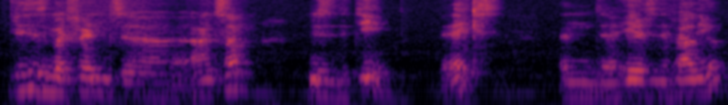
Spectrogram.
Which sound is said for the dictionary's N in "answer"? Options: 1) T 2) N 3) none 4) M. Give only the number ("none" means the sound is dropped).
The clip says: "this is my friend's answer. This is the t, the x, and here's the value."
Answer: 2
